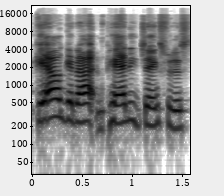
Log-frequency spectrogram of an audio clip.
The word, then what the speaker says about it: Gal Gadot: You guys are mispronouncing Gal Gadot's name.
